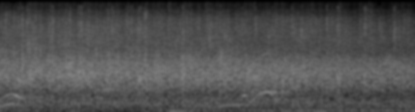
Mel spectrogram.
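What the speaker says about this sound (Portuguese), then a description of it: "Dá uma salva de palmas aí." A church congregation gives a round of applause during a sermon. The clapping is dense and steady, fairly loud and close, and holds evenly for the whole stretch.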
